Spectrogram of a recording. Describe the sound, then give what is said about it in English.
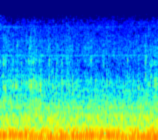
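Liquid flows and gurgles through the cooling system of a hydrogen fuel cell bus, caused by trapped air bubbles near the roof-mounted fuel storage area. It is a steady, dense rushing wash over a constant low hum, with no voices. “Strange sounds of flowing liquid are heard from the fuel storage area, located on top of the bus.”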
